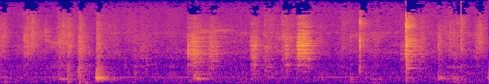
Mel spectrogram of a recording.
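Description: Silicone pastry brush brushing oil around a round aluminium cake pan, its handle and head knocking and scraping on the metal in a few sharp clinks, the loudest about a second and a half in and another near the end.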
